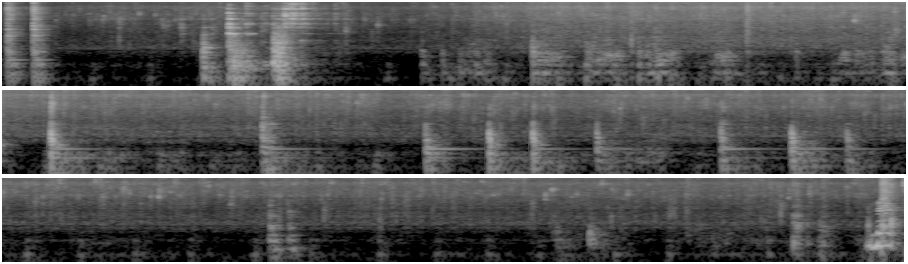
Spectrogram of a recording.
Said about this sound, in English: I'll be frying some spring onions, and again the same with the white sliced onions.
